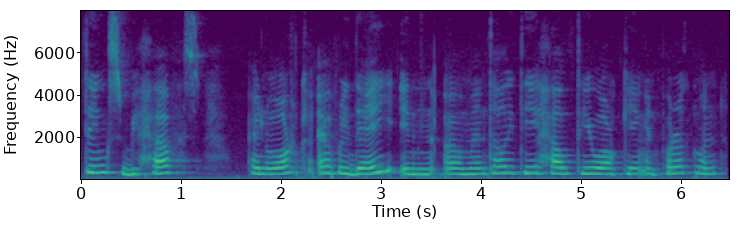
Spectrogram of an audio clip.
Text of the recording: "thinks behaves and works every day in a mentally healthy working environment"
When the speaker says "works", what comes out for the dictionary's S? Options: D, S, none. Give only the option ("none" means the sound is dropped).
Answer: none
